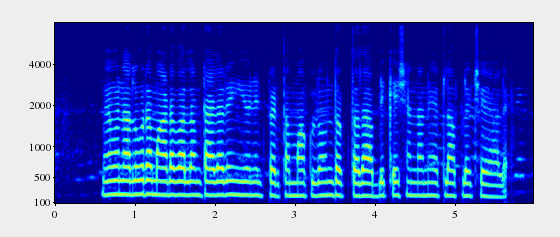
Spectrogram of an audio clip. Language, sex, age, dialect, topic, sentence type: Telugu, female, 31-35, Telangana, banking, question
